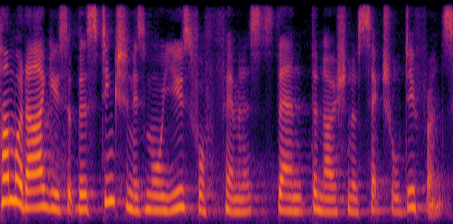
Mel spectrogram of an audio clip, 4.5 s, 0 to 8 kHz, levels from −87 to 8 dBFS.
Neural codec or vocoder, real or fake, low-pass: codec, 24 kHz, 1.2 kbps, DualCodec; fake; 7.2 kHz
